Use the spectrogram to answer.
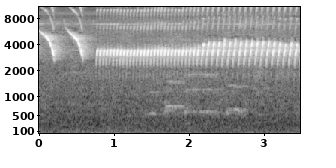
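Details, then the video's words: Canary singing as a training sound: two quick downward-swooping notes, then a long, very rapid pulsed trill held on one high pitch, growing louder toward the end. "This Sound Will Make Your Canary the LOUDEST in the Neighborhood"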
